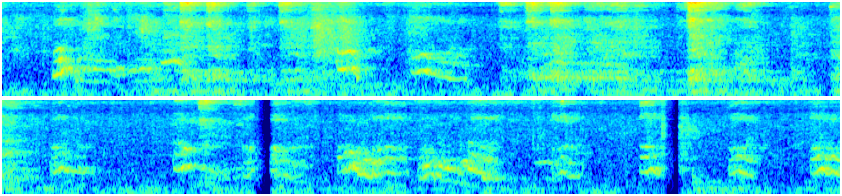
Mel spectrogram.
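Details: Five-week-old toy poodle puppies, seven in the litter and filmed live indoors, make a busy chorus of overlapping squeals and short yelps. The cries are nearly continuous, with brief pauses and some scuffling in between.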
